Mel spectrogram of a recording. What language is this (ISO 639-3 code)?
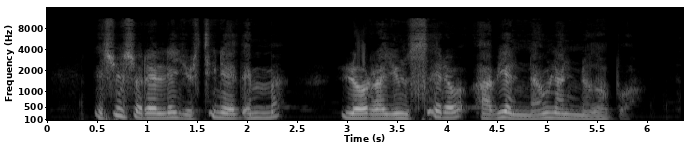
ita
